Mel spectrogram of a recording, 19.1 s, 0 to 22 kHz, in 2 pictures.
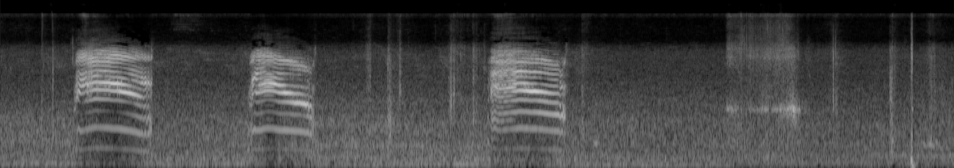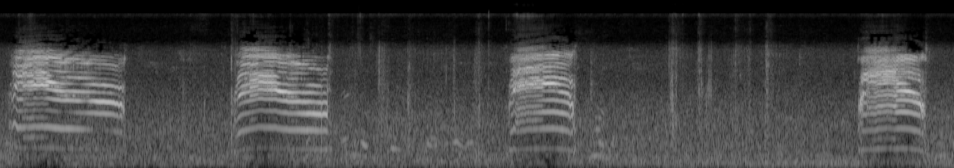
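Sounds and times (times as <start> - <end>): cat meowing loudly: 0.7 - 1.6, 2.5 - 3.2, 4.9 - 5.7, 9.6 - 10.8, 11.8 - 12.9, 14.6 - 15.4, 18.1 - 18.9.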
